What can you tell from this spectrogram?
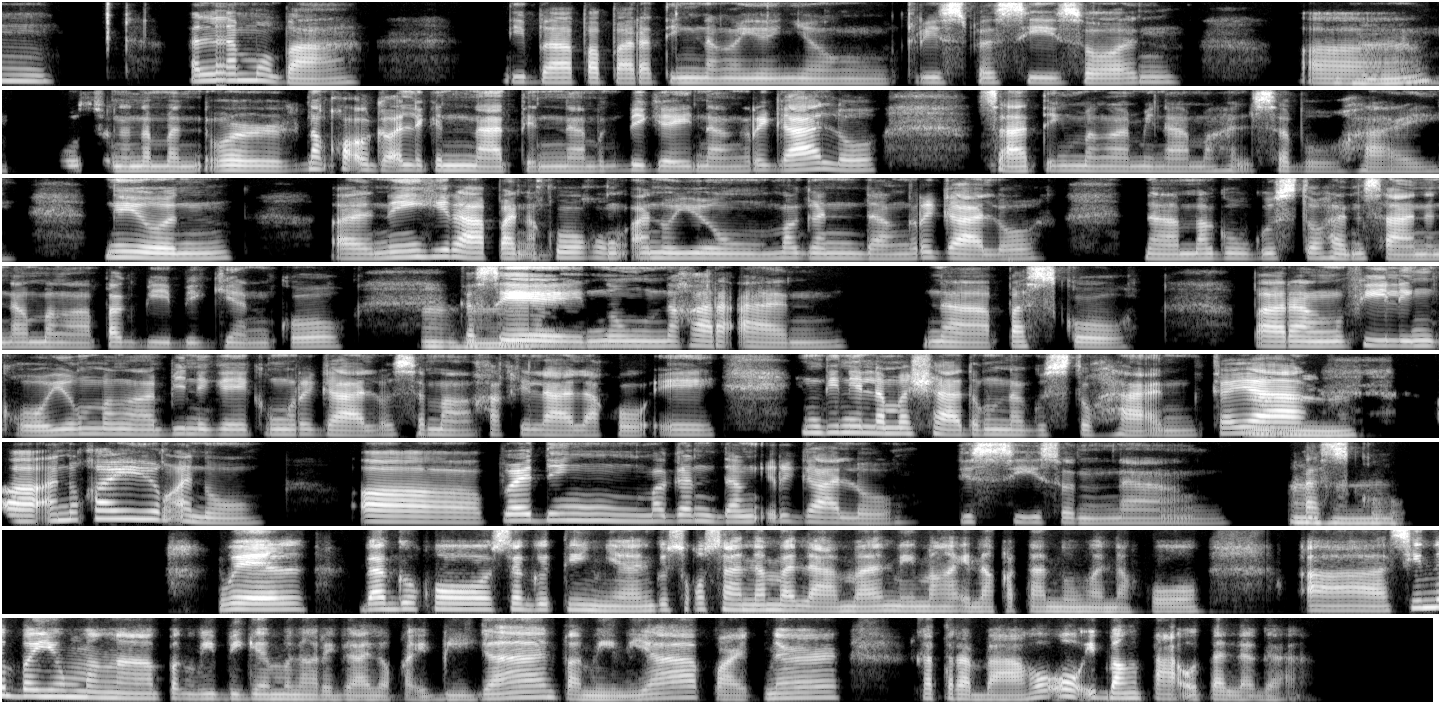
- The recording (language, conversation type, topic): Filipino, advice, Paano ako pipili ng regalong magugustuhan nila?
- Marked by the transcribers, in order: none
